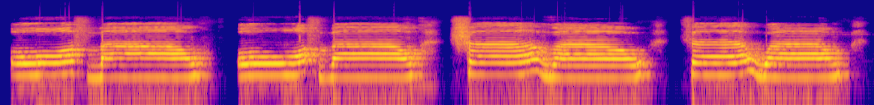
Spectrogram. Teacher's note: वाव rounding off lips से अदा होता है।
